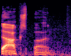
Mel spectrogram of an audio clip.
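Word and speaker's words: Dachsbun: Also, how many people actually know that it's pronounced Doc Bun?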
